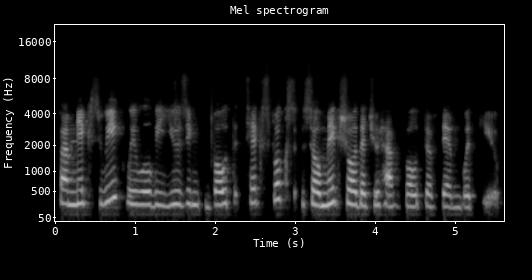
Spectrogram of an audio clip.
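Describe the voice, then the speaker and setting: A woman's voice: a little high, steady tone, moderate pace, rough recording. A woman lecturer giving an online class, encouraging students and often checking in with "okay?".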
